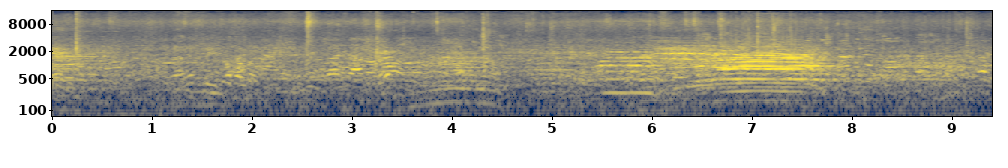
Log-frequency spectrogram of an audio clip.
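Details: Large cattle paraded around for sale: low, drawn-out murmuring calls early on build into a loud, full moo late in the clip, rich in stacked harmonics, over a busy background of other animals and outdoor noise.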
